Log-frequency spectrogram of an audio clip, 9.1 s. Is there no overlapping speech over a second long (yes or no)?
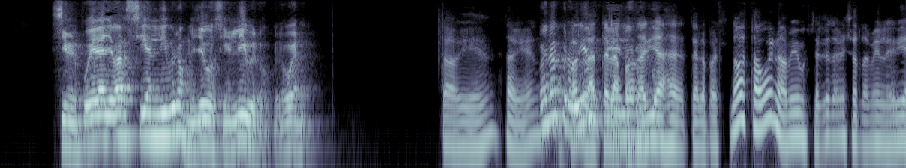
no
